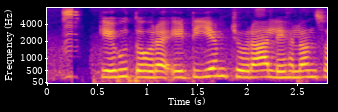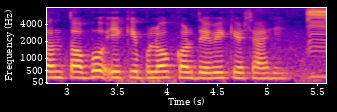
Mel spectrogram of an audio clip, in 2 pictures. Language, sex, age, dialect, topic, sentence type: Bhojpuri, female, 18-24, Northern, banking, statement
